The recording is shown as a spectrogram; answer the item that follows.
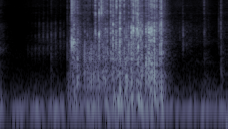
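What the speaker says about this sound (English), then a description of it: "Shuffle." Tarot cards are shuffled once in a quick, crisp riffle lasting under a second, close and alone.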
